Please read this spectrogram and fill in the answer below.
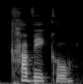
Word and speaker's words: Kaweco: Okay, so what we do is we would say K, V, ko. So one, Kaweco.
